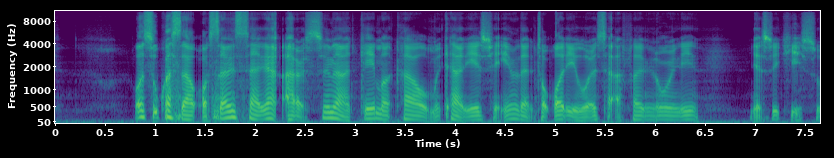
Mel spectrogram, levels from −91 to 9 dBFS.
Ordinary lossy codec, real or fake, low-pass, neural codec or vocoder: none; fake; none; autoencoder, 22.05 kHz, a latent of 192 numbers a frame, VITS, trained on many speakers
